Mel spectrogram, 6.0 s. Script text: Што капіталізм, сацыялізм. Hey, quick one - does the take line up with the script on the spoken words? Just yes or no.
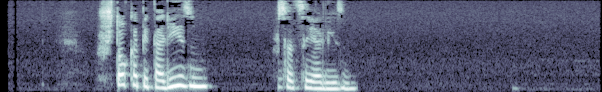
yes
